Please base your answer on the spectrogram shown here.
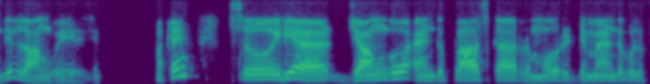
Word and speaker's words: Django: framework guys Django framework where D is silent guys that's why people are calling like Jango framework Jango framework not Django so as a student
